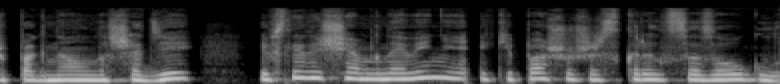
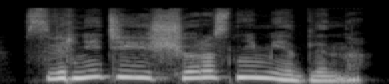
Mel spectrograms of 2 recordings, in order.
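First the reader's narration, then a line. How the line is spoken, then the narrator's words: Exclamation. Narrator (Russian): воскликнула Шона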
